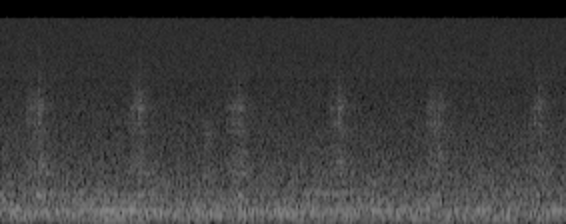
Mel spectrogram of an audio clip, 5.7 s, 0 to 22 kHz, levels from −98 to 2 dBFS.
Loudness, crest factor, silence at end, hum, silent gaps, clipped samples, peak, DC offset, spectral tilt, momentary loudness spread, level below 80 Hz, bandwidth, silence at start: -50 LUFS; 16 dB; 0 s; none; none; under 0.1%; -36 dBFS; under 0.1%; -4.5 dB/octave; 2 LU; -64 dBFS; 16.5 kHz; 0 s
